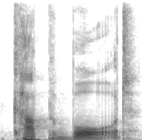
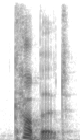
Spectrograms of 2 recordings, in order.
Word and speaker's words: cupboard: is red board but because they're put together now the pronunciation is modified and it becomes cupboard or covered I mean it depends on your on your accent there would be variations but no one says cup board what it's basically happening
